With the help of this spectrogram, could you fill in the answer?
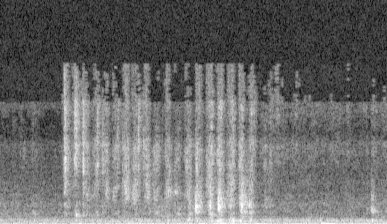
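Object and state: Leather dress shoe being buffed.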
